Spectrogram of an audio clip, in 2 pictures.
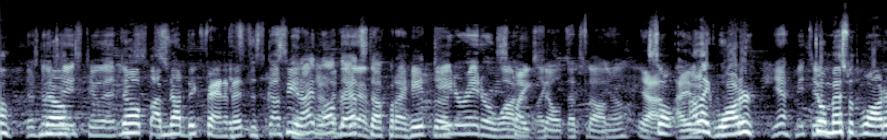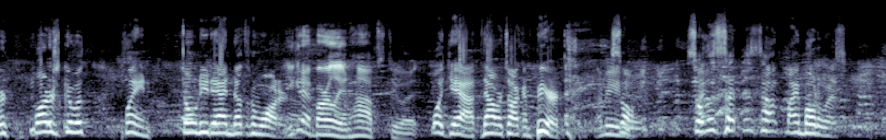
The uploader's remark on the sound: Live At Sleepy Eye Brewing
